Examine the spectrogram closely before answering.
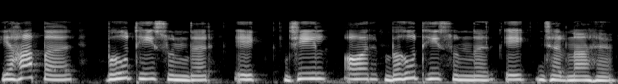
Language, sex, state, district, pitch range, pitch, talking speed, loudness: Hindi, female, Goa, North and South Goa, 200-250 Hz, 225 Hz, 135 wpm, -14 LUFS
